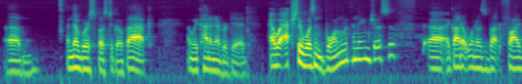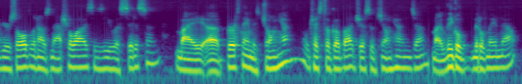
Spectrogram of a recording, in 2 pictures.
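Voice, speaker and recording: A man of about fifty telling his family story in an oral history interview, relaxed and full of fillers and restarts. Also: fairly low pitch, quick pace. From United States. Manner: relaxed, many fillers, self-correcting.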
